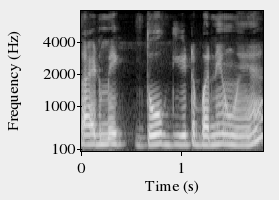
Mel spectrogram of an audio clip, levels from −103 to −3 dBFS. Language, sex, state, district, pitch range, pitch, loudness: Hindi, female, Chhattisgarh, Raigarh, 185-205 Hz, 195 Hz, -21 LUFS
